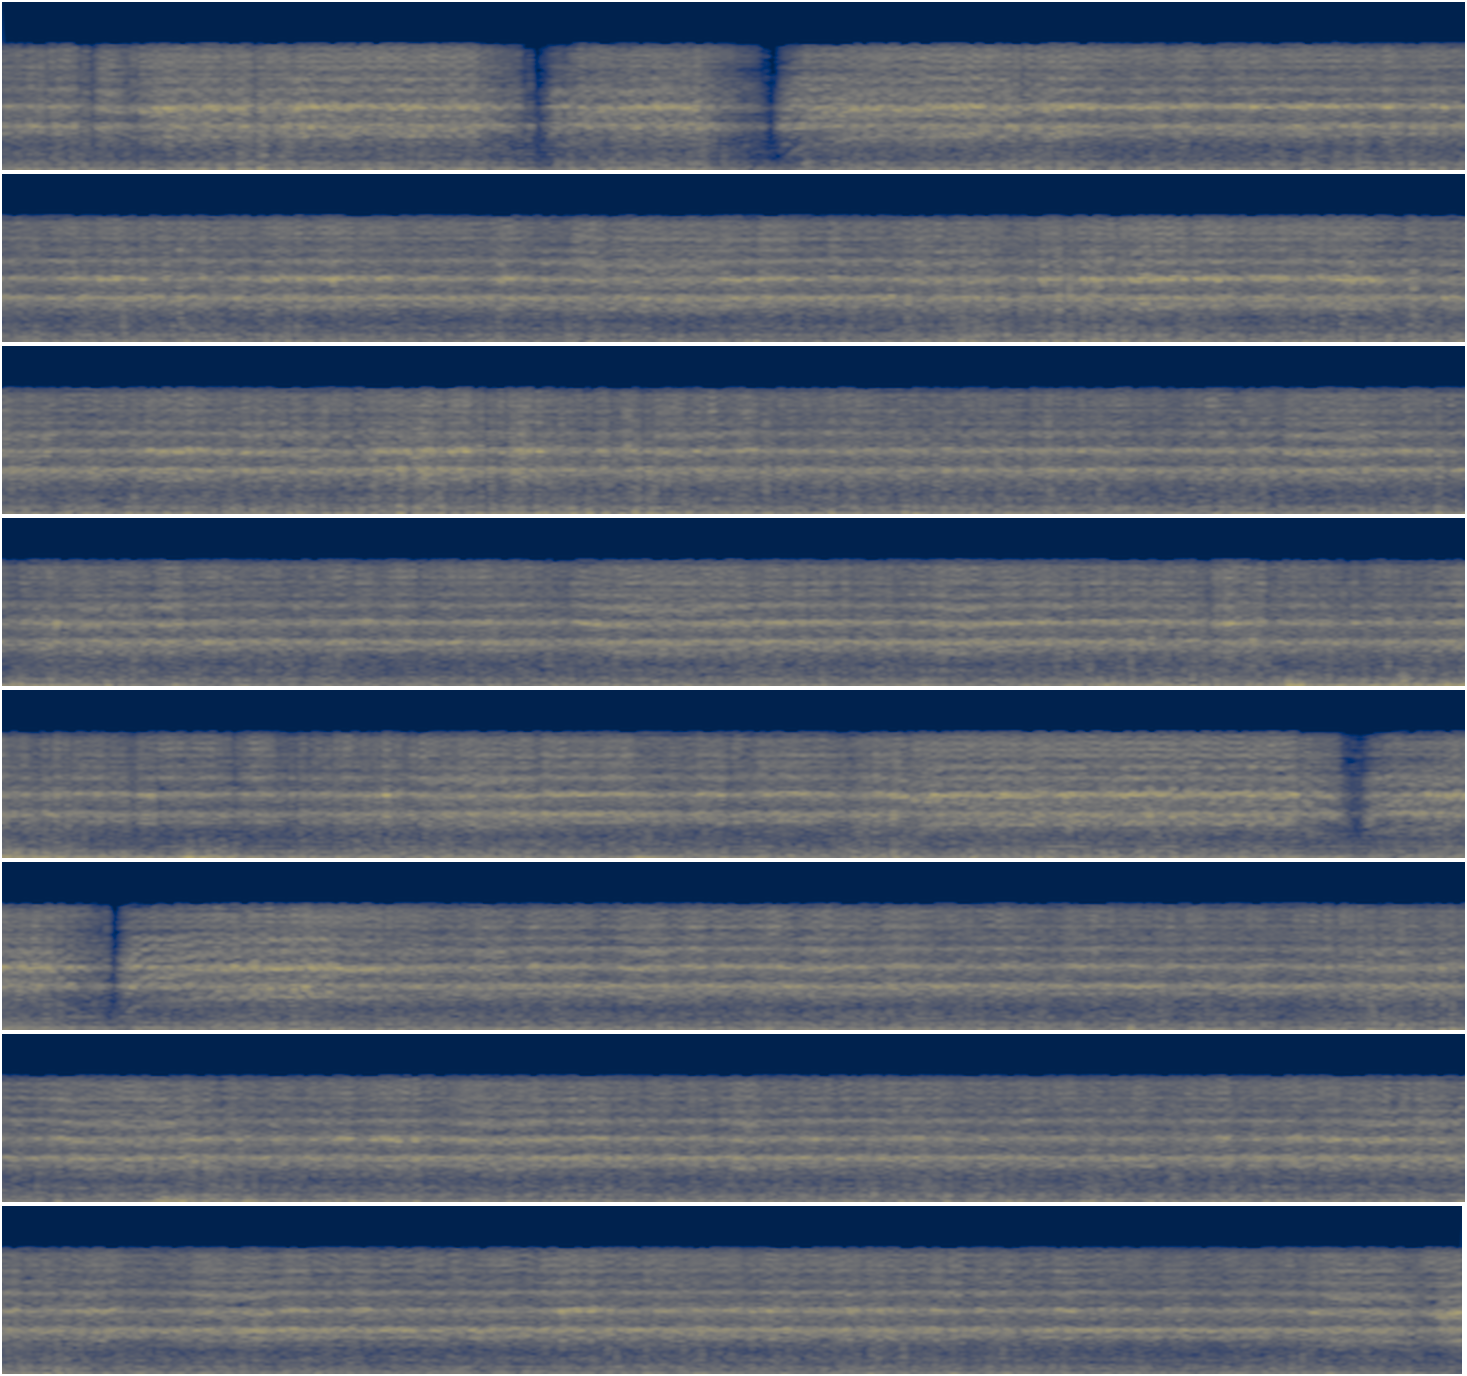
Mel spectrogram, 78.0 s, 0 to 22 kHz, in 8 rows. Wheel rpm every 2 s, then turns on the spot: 220, 170, 110, 210, 230, 230, 230, 220, 230, 230, 220, 230, 230, 230, 230, 230, 230, 230, 230, 240, 230, 220, 220, 190, 120, 180, 220, 230, 230, 220, 230, 230, 230, 230, 230, 230, 230, 240, 230.
none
